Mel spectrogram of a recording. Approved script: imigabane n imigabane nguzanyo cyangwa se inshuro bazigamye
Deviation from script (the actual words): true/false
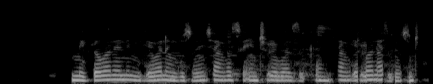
true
